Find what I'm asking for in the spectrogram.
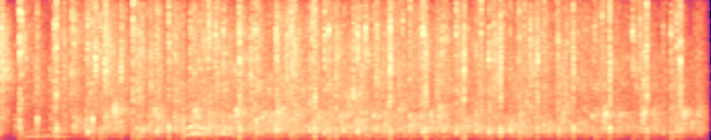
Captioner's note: audience applauding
